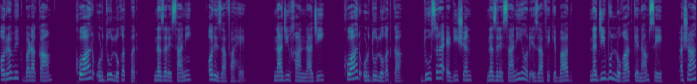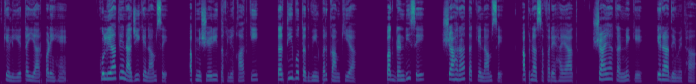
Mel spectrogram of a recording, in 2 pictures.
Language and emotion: Urdu, neutral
